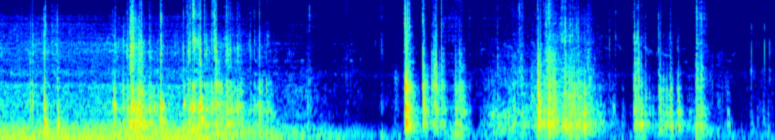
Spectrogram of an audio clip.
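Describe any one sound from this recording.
Items clatter and rustle as a woman handles them close by.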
